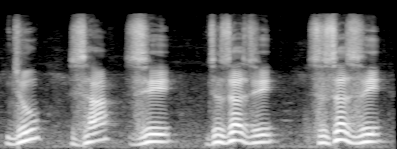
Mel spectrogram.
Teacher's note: জিহ্বা নিচের দাঁতে চাপ দিয়ে উচ্চারণ করতে হয়, নিচের দাঁতের আগা অথবা মাঝখানে চাপ দিয়ে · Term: সফির হরফ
